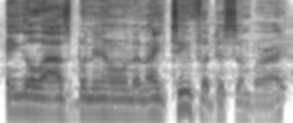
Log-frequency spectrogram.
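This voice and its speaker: An American man playing a streetwise, seasoned inmate in an audio drama, with a husky voice and folksy, slangy talk. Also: medium pitch, a little fast. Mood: probing, insistent. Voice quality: husky, gravelly. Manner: folksy street slang, probing rhetorical questions. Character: streetwise, seasoned male prison inmate mentoring a younger friend.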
